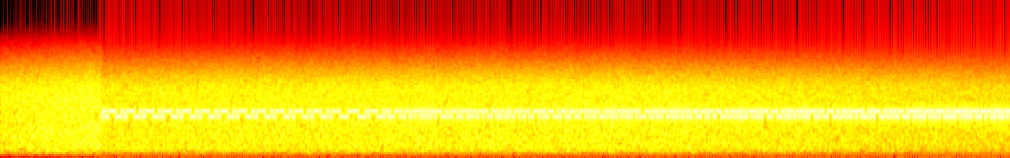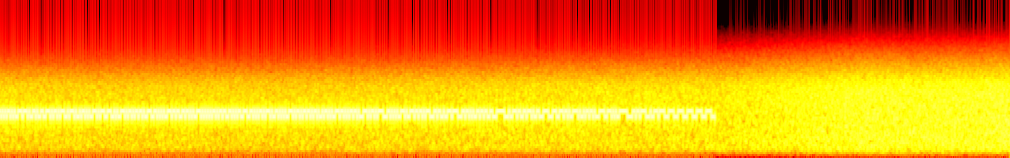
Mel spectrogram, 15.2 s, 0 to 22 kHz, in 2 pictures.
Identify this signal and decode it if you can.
NAVTEX (SITOR-B), 100 baud, 170 Hz shift, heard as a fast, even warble, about 1150 Hz centre, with radio static. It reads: BRAHMS VA FER UN ARRANJAMENT DE LES DEU PRIMERES PER A PIANO SOL.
